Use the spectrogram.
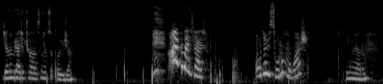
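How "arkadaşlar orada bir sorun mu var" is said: sharp gasp, then a high, loud cry of arkadaşlar; startled gasp. Real, not acted. Gamer startled by a problem in the game, gasping cry. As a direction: jolt in alarm and shout it out.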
